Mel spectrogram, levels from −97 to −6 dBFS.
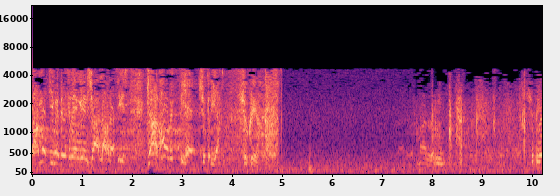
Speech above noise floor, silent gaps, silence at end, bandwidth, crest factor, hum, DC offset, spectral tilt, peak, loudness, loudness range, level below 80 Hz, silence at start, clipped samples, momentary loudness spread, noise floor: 21 dB; none; 0 s; 5 kHz; 16 dB; none; under 0.1%; -5 dB/octave; -6 dBFS; -18 LUFS; 13 LU; -46 dBFS; 0 s; under 0.1%; 16 LU; -40 dBFS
